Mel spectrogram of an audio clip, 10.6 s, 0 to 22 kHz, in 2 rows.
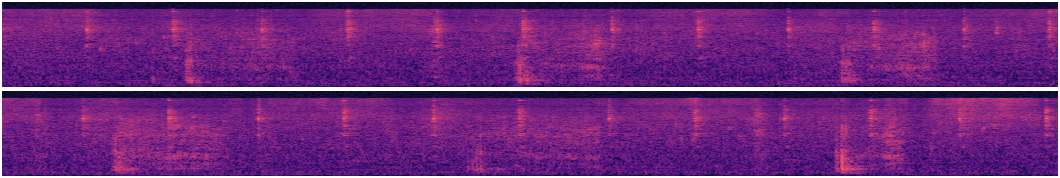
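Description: A striped hardcover journal with cardboard covers, held upright, has its cover tapped with fingertips and nails. The result is a quiet, irregular series of short, dry taps: soft hollow thuds around 330 Hz with bright clicky edges, and a few louder knocks among lighter nail ticks.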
